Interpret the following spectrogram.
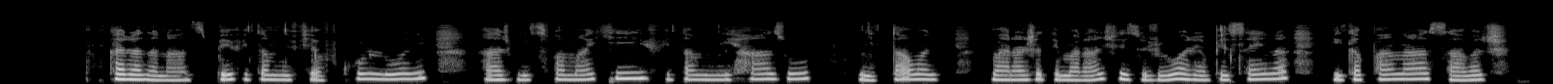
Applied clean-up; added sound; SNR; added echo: classical method Wiener filter.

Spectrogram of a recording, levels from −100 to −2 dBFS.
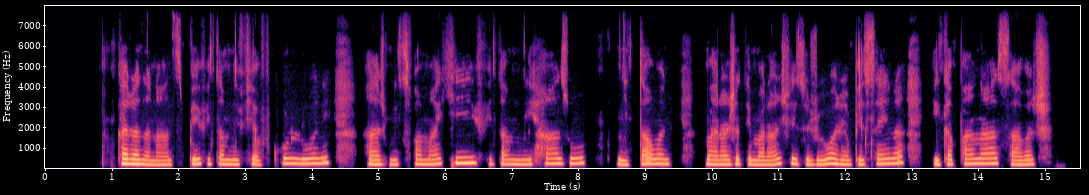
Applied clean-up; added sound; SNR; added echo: none; none; none; none.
